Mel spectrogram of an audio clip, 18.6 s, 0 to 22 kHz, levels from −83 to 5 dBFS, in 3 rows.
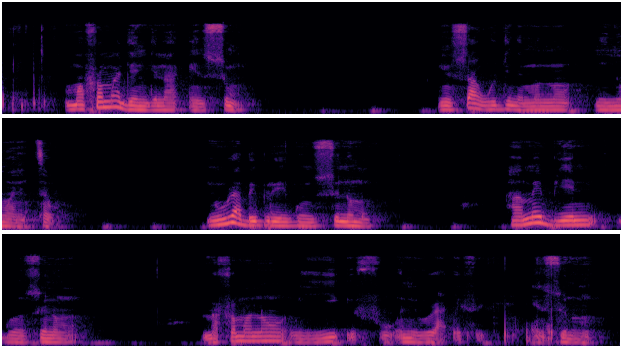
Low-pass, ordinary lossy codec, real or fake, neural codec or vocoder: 10.8 kHz; Opus, 32 kbps; real; none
